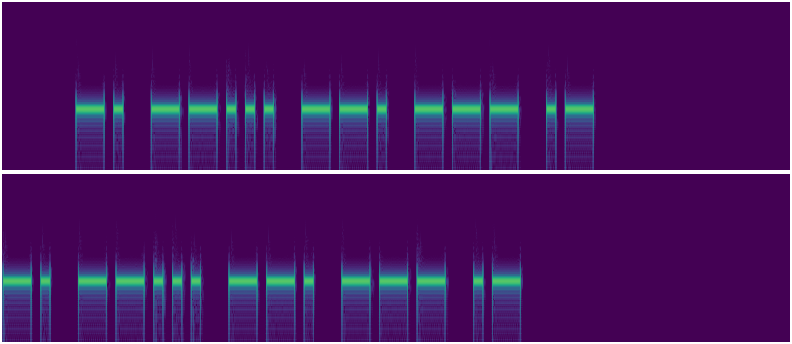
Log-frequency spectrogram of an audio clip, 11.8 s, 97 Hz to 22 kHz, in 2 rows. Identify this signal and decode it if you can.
Morse code, heard as a keyed tone, about 17 wpm, 700 Hz. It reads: N7GOA N7GOA
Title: USA Call Signs - 5 Characters - Repeated 2x - 17wpm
